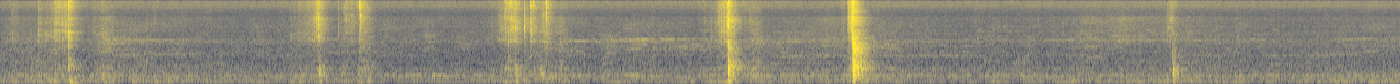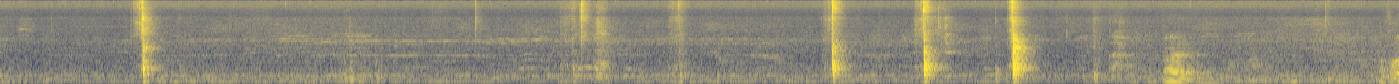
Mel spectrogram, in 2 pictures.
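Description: Beef being chopped for chilli beef soup, sparse sharp knife strikes on a board scattered irregularly over a quiet kitchen background, with a few louder chops near the end.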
